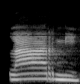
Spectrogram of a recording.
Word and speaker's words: Larnie: If you pay attention to the name, I asked her before this that we have to say it like because of double A, so Larnie, yes.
